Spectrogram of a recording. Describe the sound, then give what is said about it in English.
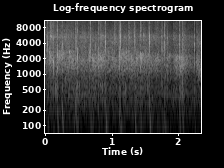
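A crowd applauds for the attendees at a conversation, a steady, dense wash of many overlapping hand claps, loud and sustained throughout with no voices rising above it. “So round of applause for you all.”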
